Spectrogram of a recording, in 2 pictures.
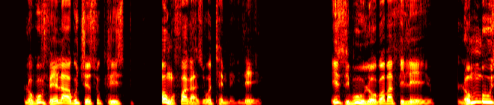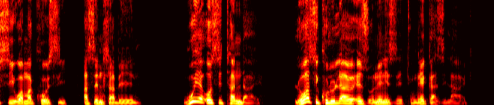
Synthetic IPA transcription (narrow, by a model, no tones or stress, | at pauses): loɣuvɛlaɣud̥ʒ̥ʱesukʰristʼu̥ | oŋufaɣaziɔtʰɛmbʱeɣilɛːjɔ | iziβulɔɣwaβafilɛjɔ | lom̩βusiwamakʰosi | asem̩ɬaβeːni | ɣujɛʔositʰandʱa̰ːjɔ | lɔwasikʰululajɔʔɛzɔnwenizetʰuŋɛɡ̥ʱazila̰ːkʰɛ̥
